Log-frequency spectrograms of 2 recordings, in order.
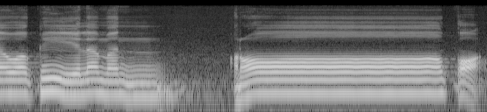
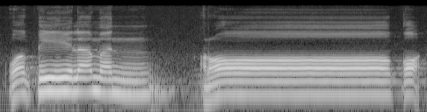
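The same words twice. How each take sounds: No difference in how they are said.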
